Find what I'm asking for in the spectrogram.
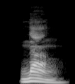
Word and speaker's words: ng: Nang is spelled as ng.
